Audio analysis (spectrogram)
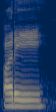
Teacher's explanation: प्लुत स्वर उसको बोला जाता है कि जिसको उच्चारण करने में और ज़्यादा समय लगे, ठीक है। यानी कि जैसे कि बोलते हैं हम लोग अरे, ठीक है।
